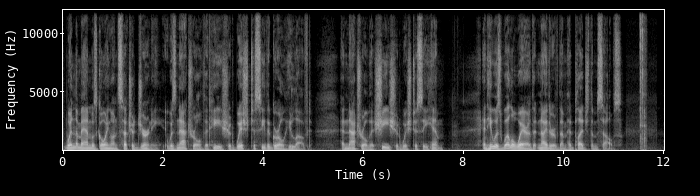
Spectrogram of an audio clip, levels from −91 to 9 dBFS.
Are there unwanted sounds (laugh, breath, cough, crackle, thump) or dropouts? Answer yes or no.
yes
